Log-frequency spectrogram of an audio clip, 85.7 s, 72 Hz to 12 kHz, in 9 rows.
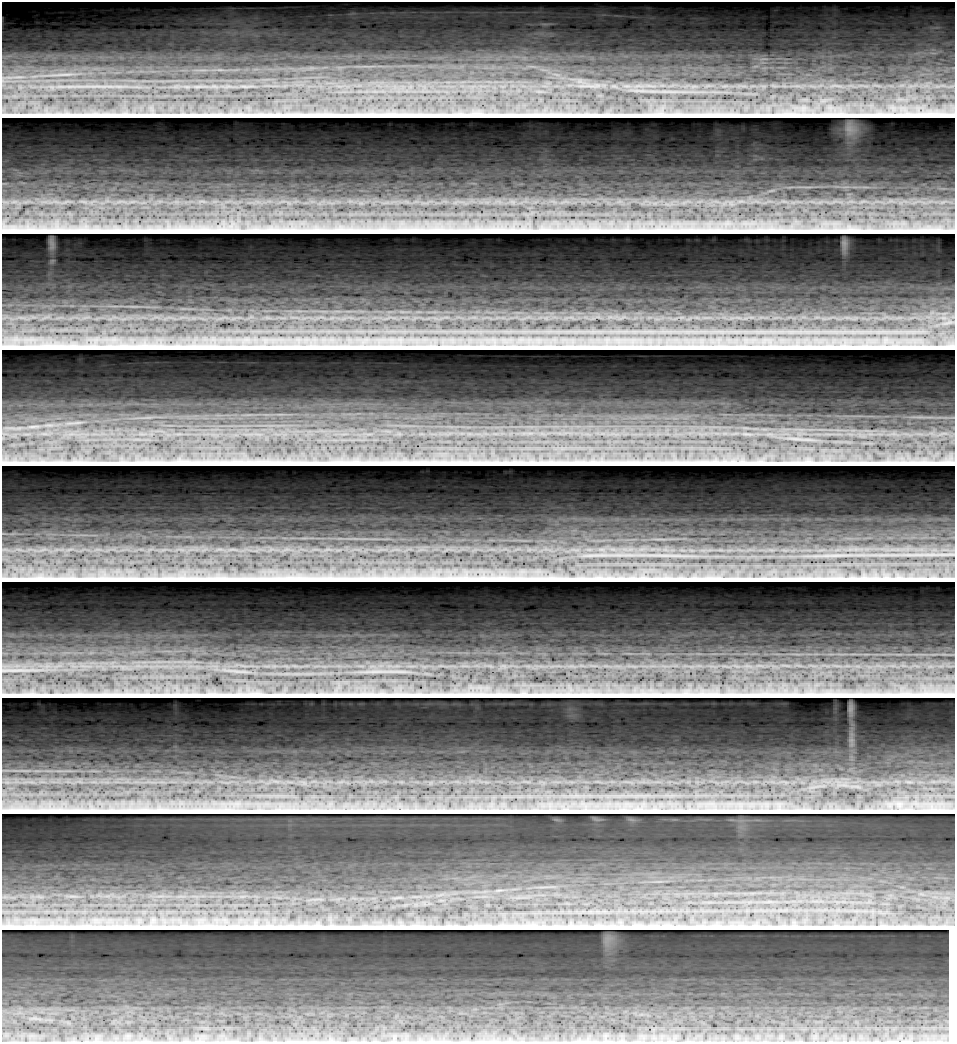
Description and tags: Recorded during a 12 hour work day. Mores bus noises
field-recording, public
